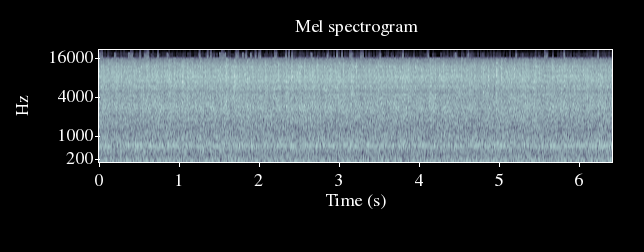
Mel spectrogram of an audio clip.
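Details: 1967 Ford Mustang 347 V8 idling after a new battery, cables and alternator, run with UV dye in the oil to trace a leak at the bell housing: deep, regular, even low rumble, no knocks or misses; normal idle.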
